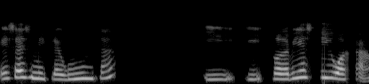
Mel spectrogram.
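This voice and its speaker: With music in the background, the speaker uses an Andean accent and ordinary pitch variation. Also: woman. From Bolivia, Aymara community of Chirapaca (Andean highlands). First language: Aymara (speaking Spanish). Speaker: invited panelist in a theology dialogue. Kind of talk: panel discussion, commenting and asking questions. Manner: halting, with many fillers and restarts.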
